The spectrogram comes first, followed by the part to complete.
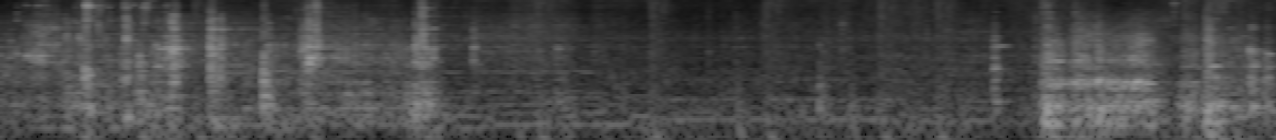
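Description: Metal clicks and knocks as an aluminium canopy leg assembly is slid and seated into its socket on the canopy body, several sharp knocks in the first two seconds, then quieter handling.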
